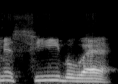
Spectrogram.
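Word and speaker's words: سیبویہ: اللہ علیہ کے نزدیک 17 مخارج ہیں۔ امام سیب وے، نام یاد رکھ لیں، یہ تلفظ نہ غلط کریں، یہ ہمارے لیے یہ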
